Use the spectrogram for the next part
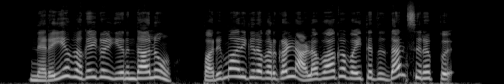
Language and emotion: Tamil, happy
